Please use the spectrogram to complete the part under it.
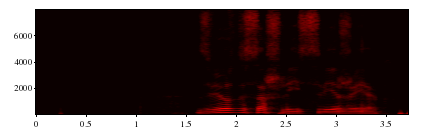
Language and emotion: Russian, neutral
